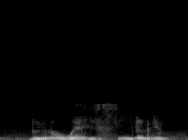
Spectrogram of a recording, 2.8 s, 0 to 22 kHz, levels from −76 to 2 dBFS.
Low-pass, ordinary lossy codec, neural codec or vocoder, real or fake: 7.2 kHz; MP3, 24 kbps; codec, 44.1 kHz, 2.6 kbps, DAC; fake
